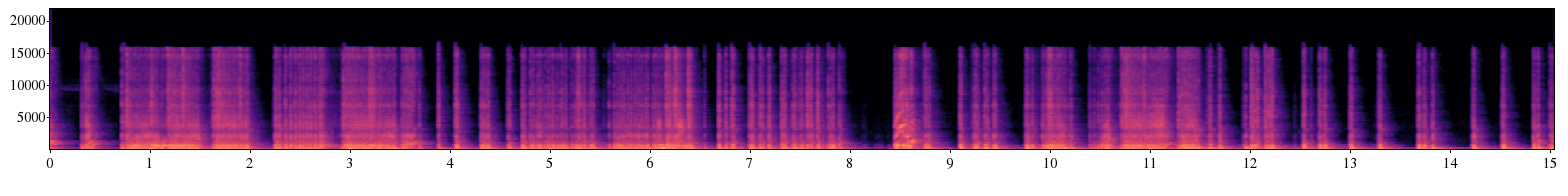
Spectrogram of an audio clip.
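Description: A circuit-bent talking toy putting out harsh, glitchy electronic noise, rapidly chopped and stuttering over a steady low drone, as its buttons and knobs are played. The sound cuts out briefly about eight seconds in, then comes back.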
